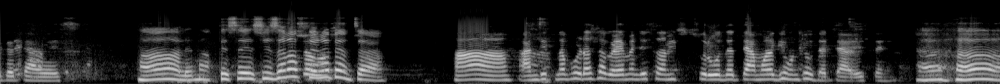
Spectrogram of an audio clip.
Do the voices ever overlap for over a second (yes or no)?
no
